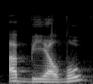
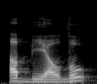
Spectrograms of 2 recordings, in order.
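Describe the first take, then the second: The two takes are said the same way.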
